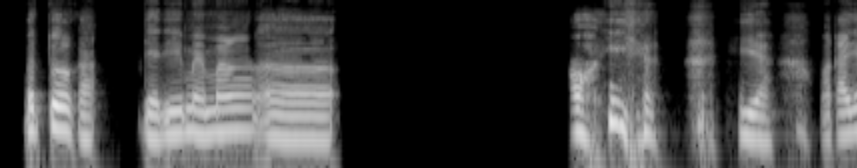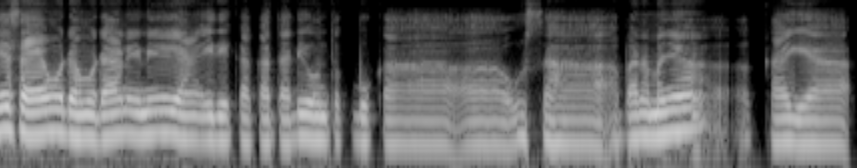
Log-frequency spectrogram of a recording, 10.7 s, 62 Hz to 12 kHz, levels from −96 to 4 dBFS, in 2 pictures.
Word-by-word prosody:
Betul, 215 -4 +7
Kak. 165 -2 -3 0.2
Jadi 175 +3 +3
memang, 195 +1 +4 0.2
eee 160 -1 +1 1.4
Oh, 195 -2 +5
iya 230 -7 +5 0.6
iya. 170 -1 +4 0.4
Makanya 185 +4 +1
saya 180 -3 +4
mudah-mudahan 175 -1 +1
ini 175 +1 0 0.2
yang 160 - -2
ide 155 -1 -2
Kakak 145 -1 -7
tadi 165 +3 -2
untuk 155 -1 -3
buka, 145 -2 -9 0.4
eee, 135 0 -9
usaha 140 -3 -8
apa 160 - -12
namanya, 185 +4 0
eee, 160 - -22
kayak, 140 -1 -4
165 Hz, 135 wpm, -24 LUFS, 150-185 Hz, 1.4 s, Betul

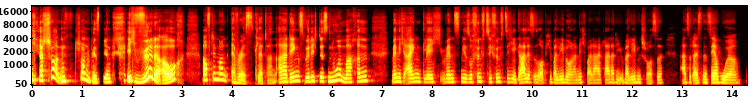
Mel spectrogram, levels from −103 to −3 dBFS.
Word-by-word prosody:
Ja, 245 - +8
schon, 230 - +4
schon 305 +6 +2
'n 215 - 0
bisschen. 175 +2 +1 0.3
Ich 205 -7 +4
würde 410 - +8
auch - - +5 0.4
auf 270 +1 +3
den 310 -1 0
Mount 290 -4 +1
Everest 135 -5 -3
klettern. 135 - -8
Allerdings 195 +6 0
würde 205 +3 +3
ich 225 0 -2
das 210 -1 +1
nur 225 +6 +2
machen, 210 +5 -2 0.4
wenn 190 +2 -1
ich 190 - -6
eigentlich 180 -1 -3
wenn 180 +2 -3
es 185 +1 -5
mir 185 -1 -5
so 175 +1 -6
50-50 190 -2 -6
egal 160 +1 -1
ist 170 -1 -6
ob 150 - -8
ich - - -29
überlebe 150 0 -6
oder 135 0 -10
nicht, 145 +2 -14
weil - - -9
da 140 - -8
halt 140 0 -10
leider 145 +1 -6
die 145 - -10
Überlebenschance 145 -2 -9 0.3
also, 145 +1 -7
da - - -5
ist - - -7
'ne 150 - -5
sehr 150 +1 -1
hohe 145 -1 -4
180 Hz, 195 wpm, -21 LUFS, 150-210 Hz, 0.4 s, Ja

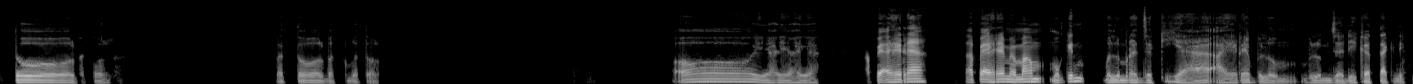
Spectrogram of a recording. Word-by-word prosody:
Betul 95 -3 +4
betul. 85 +1 -13 1.6
Betul 90 -1 -5
betul 80 0 -13
betul. 85 - -11 3.0
Oh, 125 +2 -2
iya 95 -4 -4
iya 90 -1 -5
iya. 85 0 -6 0.5
Tapi - - -5
akhirnya 115 +5 +6 0.5
tapi 110 +2 -2
akhirnya 125 +3 +5
memang, 125 +3 +5 0.2
mungkin 140 +9 +2 0.2
belum 100 0 0
rezeki, 95 -2 -3
ya? 85 +3 -1
Akhirnya 90 +3 -3
belum 85 -3 -5 0.2
belum 85 0 -6
jadi 85 0 -3
ke - - +1
teknik - - -3
95 Hz, 100 wpm, -26 LUFS, 85-115 Hz, 3.0 s, akhirnya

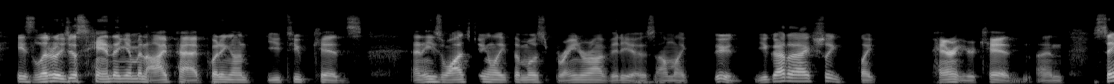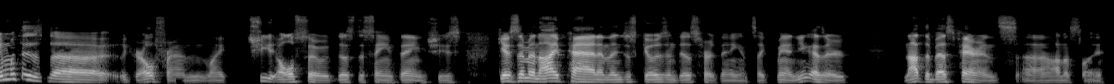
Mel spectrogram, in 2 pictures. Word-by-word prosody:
he's 125 -4 -2
literally 135 +4 +5
just 145 +1 +1
handing 135 +2 +4
him 135 -1 0
an 130 - +1
iPad, - - +3
putting 115 -1 +1
on 110 -1 -4 0.2
YouTube 110 +2 -8
Kids, 90 -5 -4 0.5
and 105 +2 -1
he's 120 -1 -2
watching, 110 +3 0
like, 110 -1 -2
the 110 - -3
most 110 -1 -5
brain 100 +4 -3
rot 105 -2 -2
videos, 90 -2 -7
I'm 95 +1 -8
like, 90 -1 -9 0.2
"Dude, 85 - -2
you 115 +3 -6
gotta 150 +4 +3
actually, 150 -4 0 0.2
like, 95 -4 -5 0.5
parent - - +5
your 95 -1 -7
kid." - - +2
And, 90 -1 -11 0.3
same 185 - +4
with 245 0 -2
his, 190 -7 0
uh 115 -6 +2
the - - -10
girlfriend. 90 0 -5
Like, 95 0 -11 0.2
she 160 -2 -4
also 115 -4 -1
does 110 +1 -6
the 105 - -11
same 100 -2 -6
thing, 100 -3 -4
she 95 - -10
just 100 0 -11 0.3
gives 145 +2 +4
him 155 -1 +3
an 145 -2 +4
iPad, 125 -5 +7
and 110 -1 0
then 110 0 -2
just 115 0 -9
goes 110 0 -1
and 105 -2 -9
does 105 +1 -5
her - - -6
thing. 95 -1 -11
It's 85 - -16
like, - - -9
"Man, 105 -4 -3
you 150 +5 -5
guys 110 - +1
are 90 0 -5 0.5
not - - +4
the - - -1
best 115 +1 +1
parents, 90 -6 +1
uh, - - -13
honestly." 90 +1 -9
110 Hz, 190 wpm, -24 LUFS, 95-125 Hz, 0.5 s, iPad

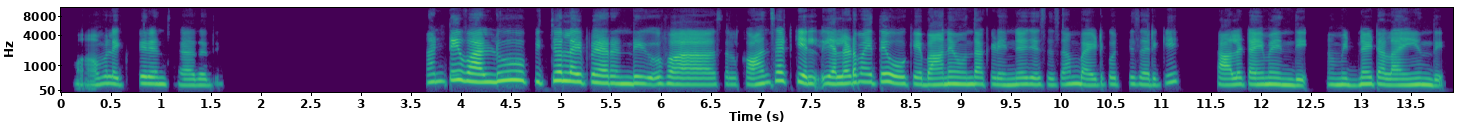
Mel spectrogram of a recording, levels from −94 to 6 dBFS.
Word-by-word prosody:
మాములు 240 +2 -5
ఎక్స్‌పి‌రియన్స్ 230 +1 -2
కాదది. 195 +2 -6 2.1
అంటే 315 +4 +1
వాళ్ళు 295 +1 +5 0.3
పిచ్చోళ్ళయిపోయారండి. 270 -6 +3 0.3
వా 225 -2 +2 0.4
అసలు 215 0 -10
కాన్సర్ట్‌కి 280 +9 0
యెల్ 240 -2 +1
యెళ్ళడమైతే 270 +4 +2
ఓకే. 235 -1 -2
బానే 215 +2 +1
ఉందక్కడ, 225 -1 -2
ఎంజాయ్ 215 +2 -2
చేసేసాం, 215 +1 -6
బయటకొచ్చేసరికి 215 +3 -6 0.5
చాలా 205 +1 +1
టైమయింది. 215 -3 +1 0.4
మిడ్‌నైట్ 225 +3 -1
అలా 200 -1 -1
అయింది. 205 -2 -1
225 Hz, 95 wpm, -22 LUFS, 210-250 Hz, 2.1 s, వాళ్ళు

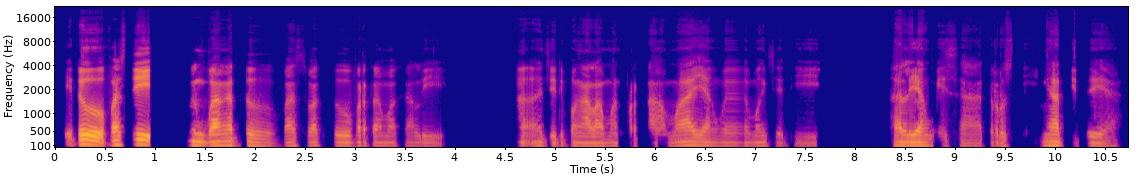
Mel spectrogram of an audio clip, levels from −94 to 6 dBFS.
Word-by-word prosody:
Itu 135 - +4 0.3
pasti 125 +3 +2 0.5
seneng 110 -1 -1
banget 110 +1 +3
tuh, 105 -2 -2 0.2
pas 95 +1 -8
waktu 95 +1 -11 0.2
pertama 95 -2 -9
kali. 95 0 -16 0.9
Heeh, 100 - -9
jadi 90 -1 -10
pengalaman 90 -1 -6
pertama 90 +2 -13 0.2
yang 95 -1 -7
memang 90 +1 -13
jadi 85 +1 -22 0.9
hal 100 +1 -1
yang 100 0 +1
bisa 85 0 -20 0.2
terus 90 -2 -11
diingat, 105 -1 -4
gitu, - - -21 0.2
ya? 80 - -17
95 Hz, 130 wpm, -21 LUFS, 90-100 Hz, 0.9 s, Itu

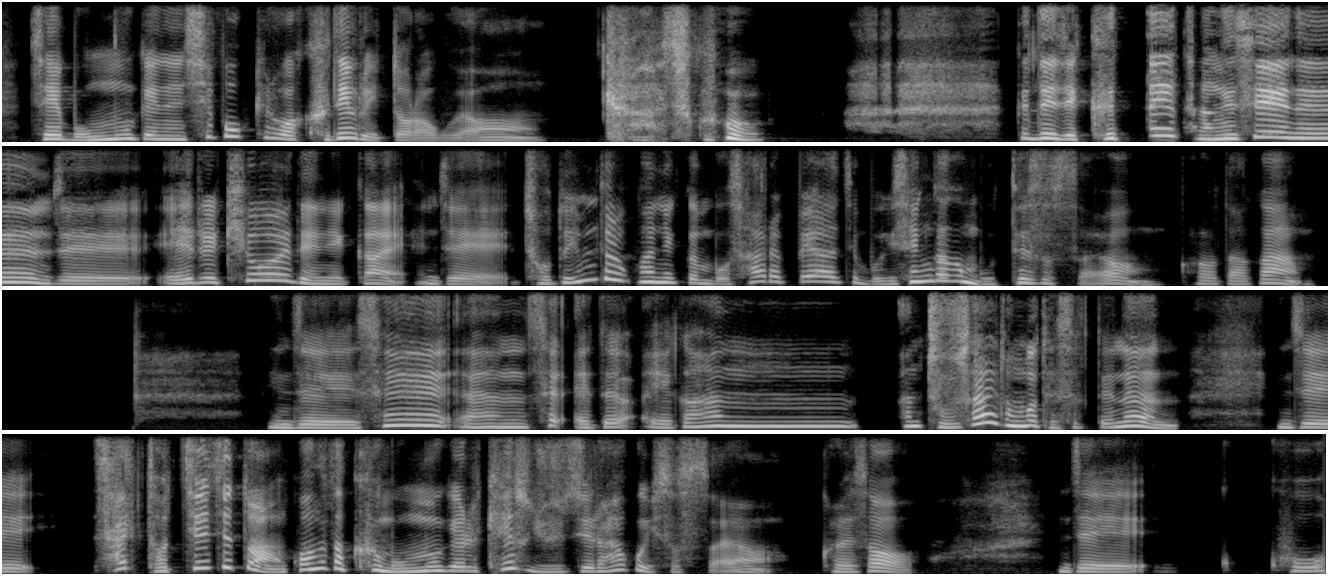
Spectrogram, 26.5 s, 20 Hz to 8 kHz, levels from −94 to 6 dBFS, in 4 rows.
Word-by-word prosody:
제 225 -1 +4
몸무게는 210 +4 0
15 335 - 0
킬로가 255 -11 -2
그대로 275 -2 +4
있더라고요. 145 -1 -7 0.3
그래 - - +6
가지고 215 -11 +3 1.2
근데 265 0 +6
이제 215 -4 +6
그때 260 - +4
당시에는 265 +2 +7
인제 175 -3 -4
애를 230 +6 0
키워야 365 +6 -1
되니까 190 - -1
이 - - -6
인제 165 -4 -7
저도 195 +4 -6
힘들고 365 - -1
하니깐 255 -6 0
뭐 160 -3 -10
'살을 290 - -5
빼야지.' 290 -4 -4
뭐 165 -8 -12
이 - - -10
생각은 310 - +1
못 175 -1 -7
했었어요. 200 -9 -6
그러다가 175 +3 -5 1.5
인제 180 -3 -3
세 300 - +2
한 205 0 -3
세 - - -3
애들 185 +3 -5
애가 190 +3 -6
한 260 -1 0 0.2
한 265 0 -1
2 210 -6 0
살 430 - +5
정도 290 -3 +4
됐을 205 - -9
때는 210 - -1 0.5
인제 200 -2 -2 0.3
살 360 - +1
더 215 - -1
찌지도 385 - +3
않고 295 - +1
항상 355 +2 +2
그 275 - -3
몸무게를 220 +2 0
계속 340 - -1
유지를 185 +5 -5
하고 280 +2 -3
있었어요. - - -7 0.3
그래서 180 -3 -2 0.7
인제 185 -4 -3 0.6
고 220 -1 -7
220 Hz, 280 characters per minute, -24 LUFS, 185-270 Hz, 1.5 s, 당시에는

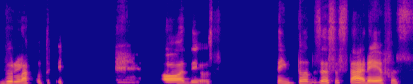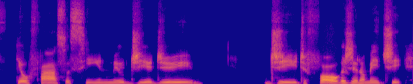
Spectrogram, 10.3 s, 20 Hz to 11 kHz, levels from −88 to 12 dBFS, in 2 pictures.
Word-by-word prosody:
do 200 +3 +2
laundry. 195 -2 -2 1.2
Oh, 185 0 +8
Deus! 165 - -7 0.8
Tem 190 +1 -4
todas 225 +5 -3
essas 245 +3 -1
tarefas 175 +3 +5 0.4
que - - -3
eu - - -2
faço, - - -2
assim, 70 - -10
no 145 - -13
meu 155 +1 -8
dia 155 +1 -3
de 155 0 -4 0.9
de 155 -3 -3
de 175 - -7
folga. 230 - +5
Geralmente, 170 -6 -4
175 Hz, 115 wpm, -24 LUFS, 155-200 Hz, 1.2 s, Oh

